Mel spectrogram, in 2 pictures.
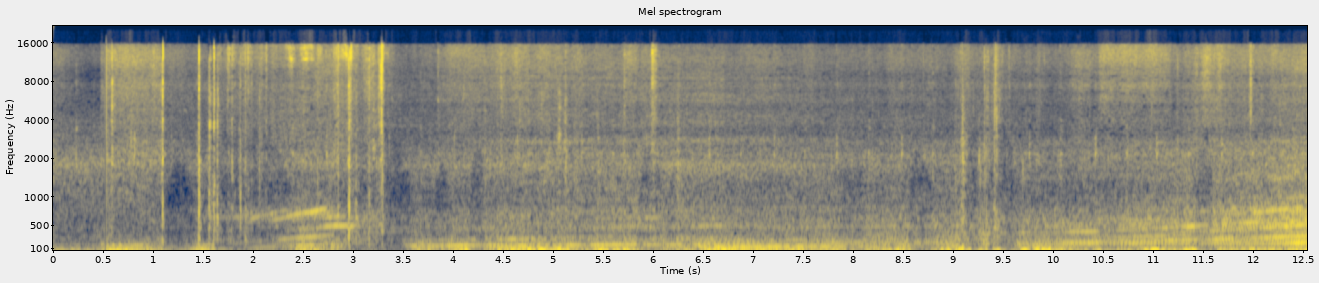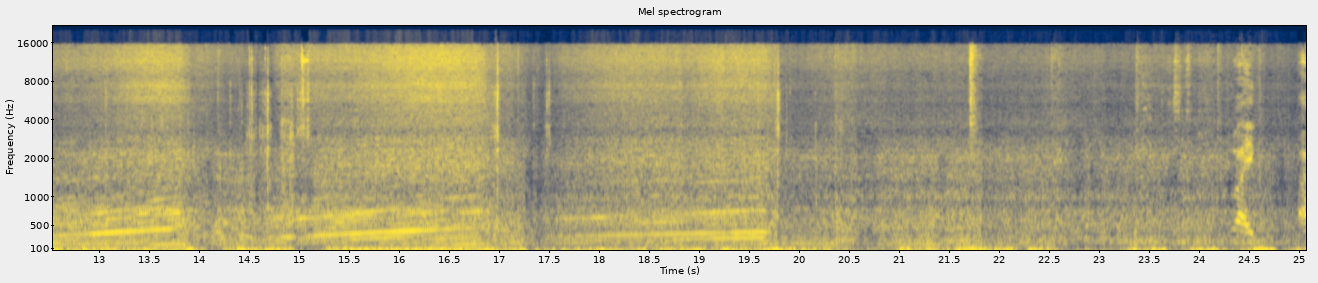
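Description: A BMW E92 M3 fitted with a BimmerWorld exhaust accelerates along a city street, its engine note climbing through repeated rising sweeps, loud and close, with a driver talking over parts of it.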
